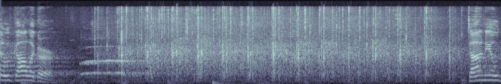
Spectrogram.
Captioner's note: applause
